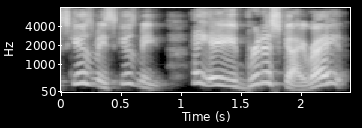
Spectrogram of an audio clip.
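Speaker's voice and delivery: high-pitched imitation of someone calling after. Party guest chasing the British guy, calling out.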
